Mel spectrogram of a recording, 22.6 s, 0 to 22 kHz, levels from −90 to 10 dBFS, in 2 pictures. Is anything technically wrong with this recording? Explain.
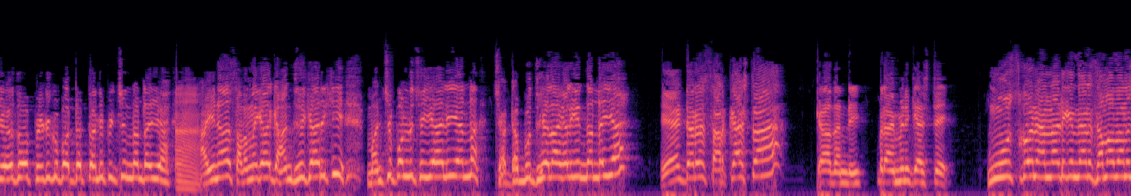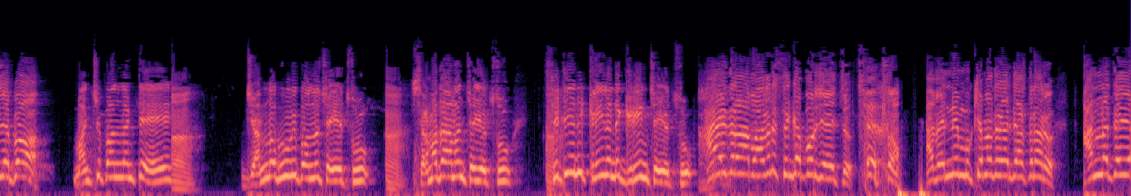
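No, nothing technical stands out here; it all sounds steady and intact, with nothing jumping out as a problem.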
